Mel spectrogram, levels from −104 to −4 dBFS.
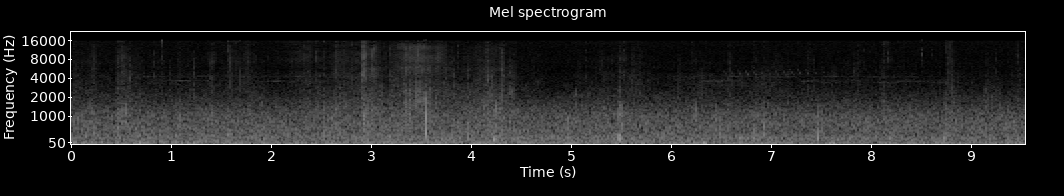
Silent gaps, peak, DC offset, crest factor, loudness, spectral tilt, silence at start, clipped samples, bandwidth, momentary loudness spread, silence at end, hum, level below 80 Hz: none; -28 dBFS; under 0.1%; 28 dB; -57 LUFS; -5.5 dB/octave; 0 s; under 0.1%; 16 kHz; 5 LU; 0 s; none; -62 dBFS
